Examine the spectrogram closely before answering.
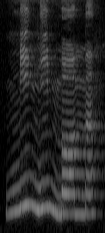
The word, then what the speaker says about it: minimum: Outro exemplo, minimum, que é mínimo, mínimo?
